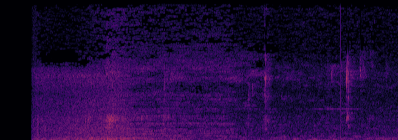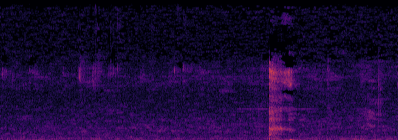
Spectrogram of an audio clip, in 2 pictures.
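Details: Quiet room tone with soft rustling and a brief thump near the end; no animal voice is heard.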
